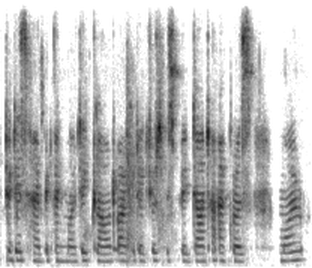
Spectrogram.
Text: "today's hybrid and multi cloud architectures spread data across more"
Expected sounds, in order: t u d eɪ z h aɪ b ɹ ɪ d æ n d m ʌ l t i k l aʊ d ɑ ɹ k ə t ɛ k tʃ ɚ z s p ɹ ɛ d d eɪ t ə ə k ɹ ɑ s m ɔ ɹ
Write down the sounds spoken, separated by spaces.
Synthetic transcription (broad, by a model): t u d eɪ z h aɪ b ɪ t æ n d m ʌ l t i k l aʊ d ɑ ɹ k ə t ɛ k tʃ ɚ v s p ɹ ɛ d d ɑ t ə ə k ɹ ɑ s m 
